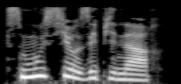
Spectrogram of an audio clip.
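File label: "smoothie aux epinards", French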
